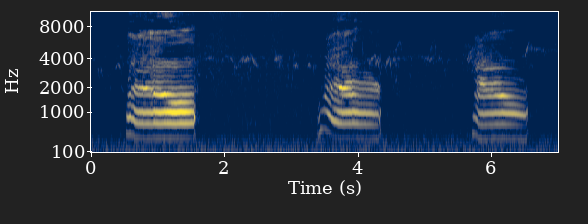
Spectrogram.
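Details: Happy meowing from a domestic cat, expressing affection or playfulness toward its guardian: three loud, drawn-out harmonic meows, each starting with a slight rise then holding level, separated by roughly two-second pauses over low background noise.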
